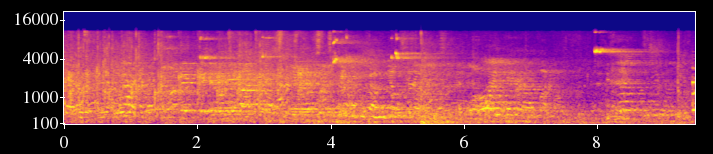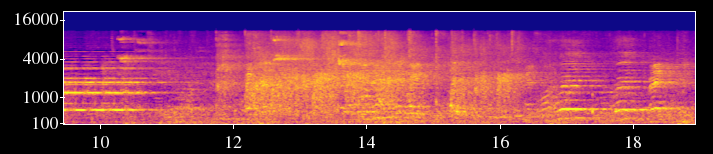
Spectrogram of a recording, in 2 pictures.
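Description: Young players call out to each other across the echoing hall.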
